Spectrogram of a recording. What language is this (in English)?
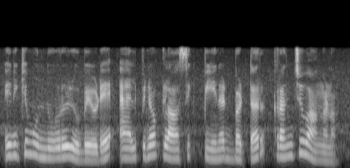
Malayalam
